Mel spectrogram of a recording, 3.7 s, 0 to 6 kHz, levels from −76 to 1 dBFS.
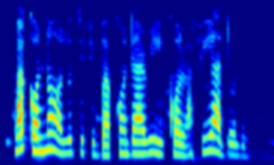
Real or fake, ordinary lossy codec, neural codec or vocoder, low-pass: real; none; none; 5.4 kHz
